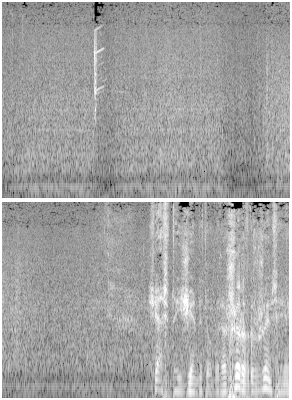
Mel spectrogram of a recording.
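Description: Water splashes around a truck's wheels.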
